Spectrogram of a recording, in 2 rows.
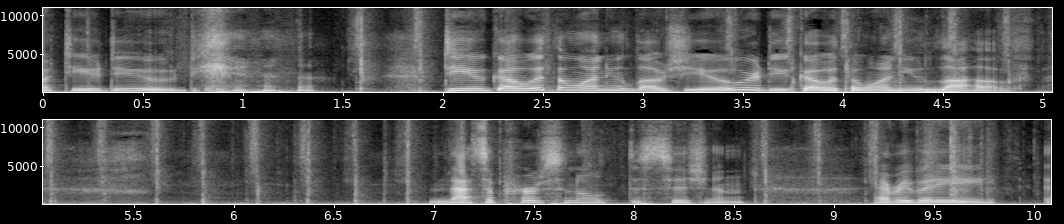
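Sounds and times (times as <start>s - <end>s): cards being shuffled: 1.4s - 2.1s, 3.1s - 10.0s.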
